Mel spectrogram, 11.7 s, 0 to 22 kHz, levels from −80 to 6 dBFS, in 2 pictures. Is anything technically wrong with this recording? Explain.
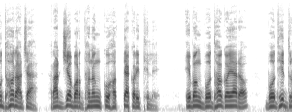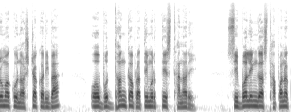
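Yes. Lost LE Audio frames at 2.56 s and 7.21 to 7.23 s: the LC3 decoder filled the gaps, about 10 ms and 20 ms, by repeating the last spectrum with random signs, which fits one and two dropped frames. The speech briefly turns into a noisy smear. On a spectrogram this shows as short smeared vertical bands, with little visible in the waveform.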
